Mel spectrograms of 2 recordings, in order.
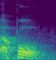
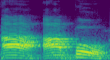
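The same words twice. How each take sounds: First: The first vowel is short. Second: The first vowel is long. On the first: The speaker calls it wrong. "not apo" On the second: The speaker calls it right. "it's a, apo"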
